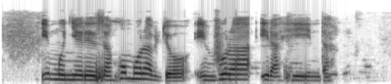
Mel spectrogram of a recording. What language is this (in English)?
Kinyarwanda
